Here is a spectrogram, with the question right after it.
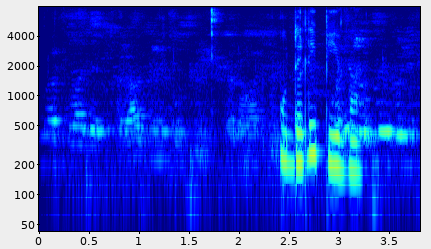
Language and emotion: Russian, neutral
